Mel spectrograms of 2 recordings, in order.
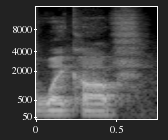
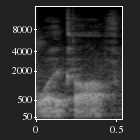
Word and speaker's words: Wyckoff: for part one of Wyckoff trading theory. I like saying it Wyckoff so much better, but I know that I have to say Wyckoff because Wyckoff is the correct way to say it.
